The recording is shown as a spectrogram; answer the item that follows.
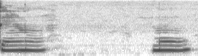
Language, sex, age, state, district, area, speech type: Odia, female, 18-30, Odisha, Ganjam, urban, spontaneous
